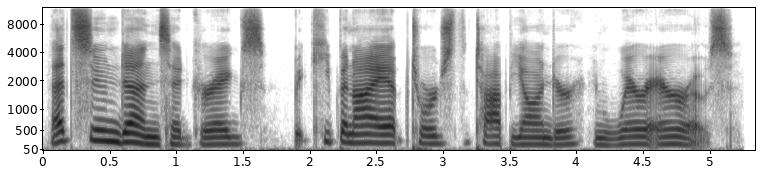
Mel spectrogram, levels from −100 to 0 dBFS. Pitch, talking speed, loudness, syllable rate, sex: 185 Hz, 190 wpm, -19 LUFS, 4.1 syllables/s, female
